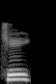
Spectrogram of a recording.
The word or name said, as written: c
